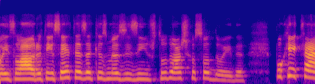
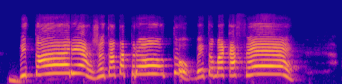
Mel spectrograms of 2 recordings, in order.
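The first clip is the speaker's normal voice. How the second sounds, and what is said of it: Shouting, yelling loudly. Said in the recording (Portuguese): “você grita. Claro que eu grito ... não grita! Berrando.”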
